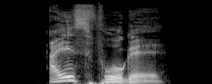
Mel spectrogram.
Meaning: kingfisher (any of various birds of the suborder Alcedines)
- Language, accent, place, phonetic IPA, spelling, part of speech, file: German, Germany, Berlin, [ˈaɪ̯sˌfoːɡl̩], Eisvogel, noun, De-Eisvogel.ogg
